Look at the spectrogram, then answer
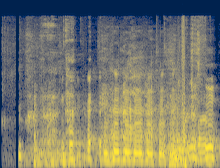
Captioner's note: group laughing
